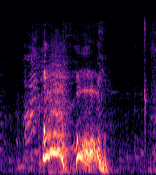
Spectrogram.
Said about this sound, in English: And he hasn't quite figured out what to do with his microphone when he needs to cough.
